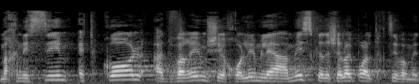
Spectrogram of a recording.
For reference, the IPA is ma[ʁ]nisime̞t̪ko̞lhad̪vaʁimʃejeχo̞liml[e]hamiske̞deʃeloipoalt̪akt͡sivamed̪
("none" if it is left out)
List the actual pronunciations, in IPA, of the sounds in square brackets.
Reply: χ, e

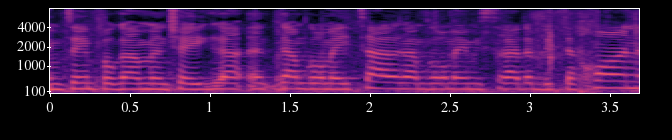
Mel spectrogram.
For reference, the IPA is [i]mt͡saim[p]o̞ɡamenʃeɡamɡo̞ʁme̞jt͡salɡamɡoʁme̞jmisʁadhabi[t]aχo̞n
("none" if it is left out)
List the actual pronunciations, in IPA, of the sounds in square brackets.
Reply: i, p, t

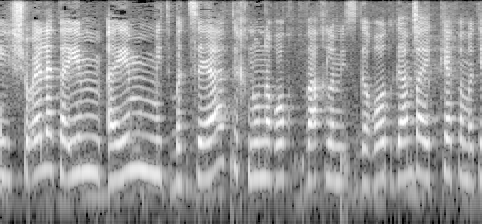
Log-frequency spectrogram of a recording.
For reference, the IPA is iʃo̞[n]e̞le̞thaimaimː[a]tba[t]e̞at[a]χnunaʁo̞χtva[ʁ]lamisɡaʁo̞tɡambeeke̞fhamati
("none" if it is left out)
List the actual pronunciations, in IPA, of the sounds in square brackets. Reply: none, i, t͡s, i, χ

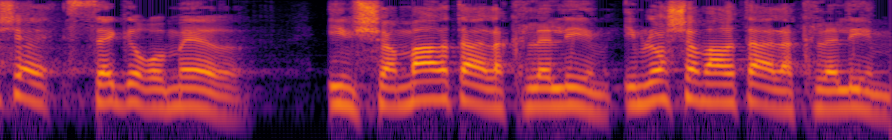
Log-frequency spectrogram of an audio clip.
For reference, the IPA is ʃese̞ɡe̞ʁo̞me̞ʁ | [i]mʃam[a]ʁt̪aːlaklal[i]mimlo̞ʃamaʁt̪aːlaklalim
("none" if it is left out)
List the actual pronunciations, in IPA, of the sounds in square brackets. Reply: i, a, i

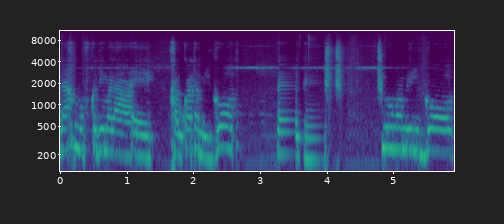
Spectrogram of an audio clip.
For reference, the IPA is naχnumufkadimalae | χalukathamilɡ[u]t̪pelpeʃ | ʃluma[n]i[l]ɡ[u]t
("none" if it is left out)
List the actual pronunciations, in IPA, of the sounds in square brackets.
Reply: o, m, l, o

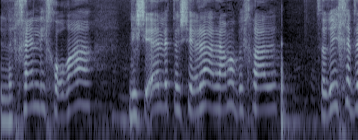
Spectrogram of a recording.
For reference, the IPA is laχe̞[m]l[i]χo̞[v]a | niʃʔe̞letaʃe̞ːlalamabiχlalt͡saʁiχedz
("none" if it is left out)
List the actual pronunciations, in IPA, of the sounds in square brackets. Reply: n, i, ʁ

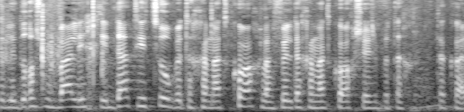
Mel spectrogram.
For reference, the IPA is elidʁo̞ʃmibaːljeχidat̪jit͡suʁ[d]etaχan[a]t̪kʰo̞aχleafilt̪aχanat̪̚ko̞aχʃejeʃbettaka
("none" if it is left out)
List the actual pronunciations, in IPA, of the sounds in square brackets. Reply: b, a

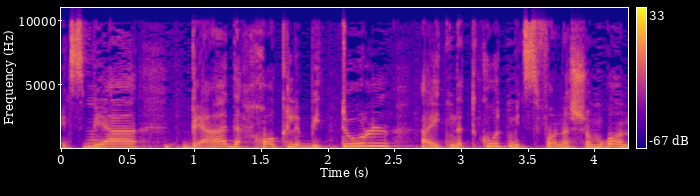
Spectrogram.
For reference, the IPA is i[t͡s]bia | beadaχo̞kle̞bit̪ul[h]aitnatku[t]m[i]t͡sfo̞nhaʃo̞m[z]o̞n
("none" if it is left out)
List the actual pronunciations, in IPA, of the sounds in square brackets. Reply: t͡s, h, t, i, ʁ

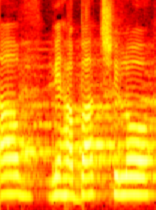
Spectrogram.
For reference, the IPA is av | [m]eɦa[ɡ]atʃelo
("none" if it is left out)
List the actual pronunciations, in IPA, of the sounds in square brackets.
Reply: m, b

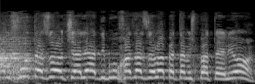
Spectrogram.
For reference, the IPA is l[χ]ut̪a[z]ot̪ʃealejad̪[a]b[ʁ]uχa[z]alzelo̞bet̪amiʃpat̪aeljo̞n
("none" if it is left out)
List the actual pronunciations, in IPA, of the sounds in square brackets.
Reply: χ, z, i, ʁ, z

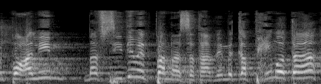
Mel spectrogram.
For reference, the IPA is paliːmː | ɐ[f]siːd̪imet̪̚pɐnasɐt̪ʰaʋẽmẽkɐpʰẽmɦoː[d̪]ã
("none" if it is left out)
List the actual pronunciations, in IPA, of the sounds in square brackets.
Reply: f, t̪

